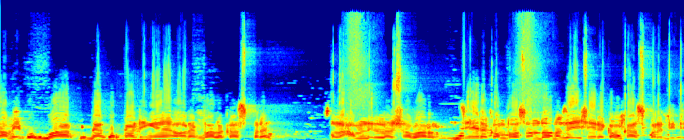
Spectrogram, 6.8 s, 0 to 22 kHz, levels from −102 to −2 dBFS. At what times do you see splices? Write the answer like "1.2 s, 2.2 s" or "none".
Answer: none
